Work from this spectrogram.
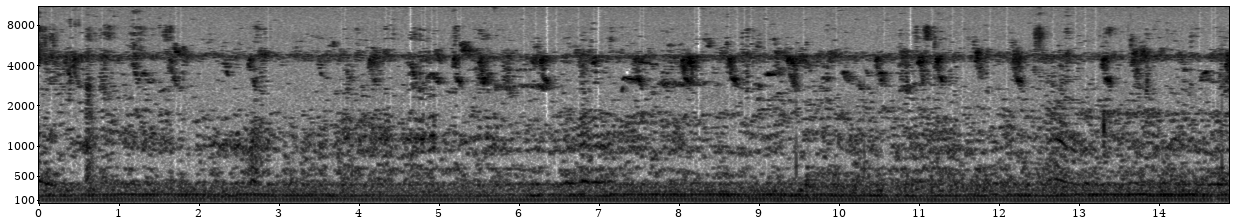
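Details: Bees recorded with a Sony Alpha 6000 camera: a steady, low, many-layered droning hum fills the whole stretch, while small birds chirp and twitter repeatedly at a much higher pitch in the background.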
